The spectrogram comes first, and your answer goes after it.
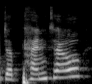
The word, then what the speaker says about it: De Pinto: my co-pilot today joe depento deep deep how do you how do you say that last name you got it dipinto well joe was born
